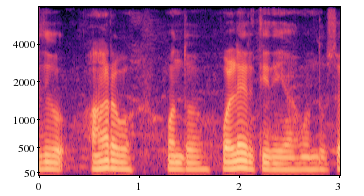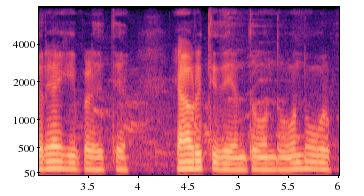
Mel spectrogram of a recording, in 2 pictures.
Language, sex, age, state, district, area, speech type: Kannada, male, 30-45, Karnataka, Koppal, rural, spontaneous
